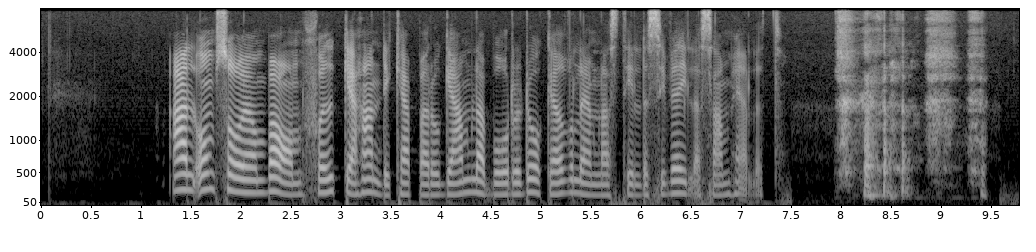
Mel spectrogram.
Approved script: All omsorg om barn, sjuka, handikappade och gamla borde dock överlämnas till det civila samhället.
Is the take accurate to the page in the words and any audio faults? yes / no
no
